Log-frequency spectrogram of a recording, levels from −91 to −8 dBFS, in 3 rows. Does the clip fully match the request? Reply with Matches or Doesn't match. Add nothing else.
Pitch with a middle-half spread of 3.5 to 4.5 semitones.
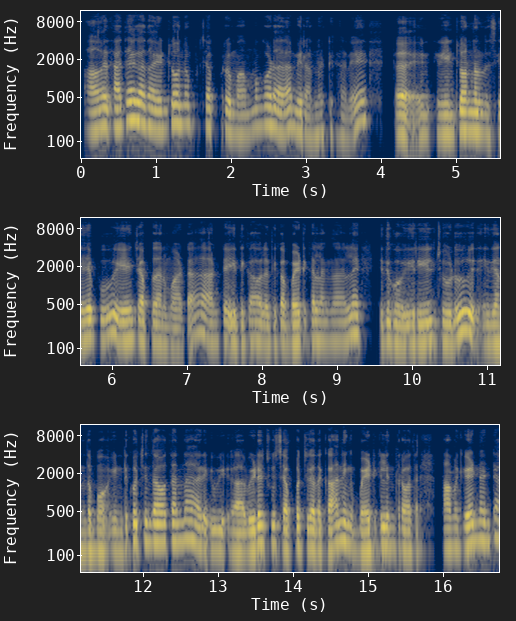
Matches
